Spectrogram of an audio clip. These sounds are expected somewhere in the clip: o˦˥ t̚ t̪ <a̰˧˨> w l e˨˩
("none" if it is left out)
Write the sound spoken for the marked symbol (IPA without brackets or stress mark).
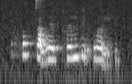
a̰˧˨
